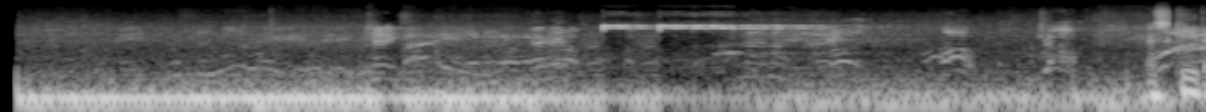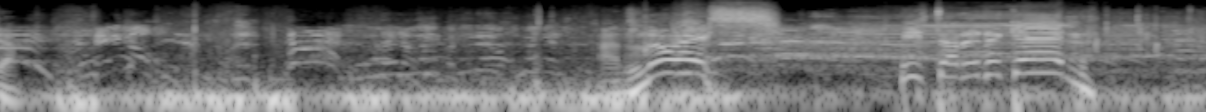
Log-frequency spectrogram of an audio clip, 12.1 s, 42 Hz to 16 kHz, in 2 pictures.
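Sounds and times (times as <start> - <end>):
steady low hum: 0.1 - 10.3
players shouting: 2.1 - 12.0
referee's whistle blast: 3.0 - 4.3.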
